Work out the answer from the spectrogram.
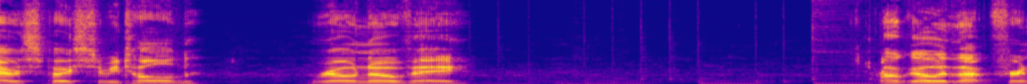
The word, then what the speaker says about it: Ronove: Ronove. I'll go with that for now. I remember just being told not to reduce the E to a silent letter.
